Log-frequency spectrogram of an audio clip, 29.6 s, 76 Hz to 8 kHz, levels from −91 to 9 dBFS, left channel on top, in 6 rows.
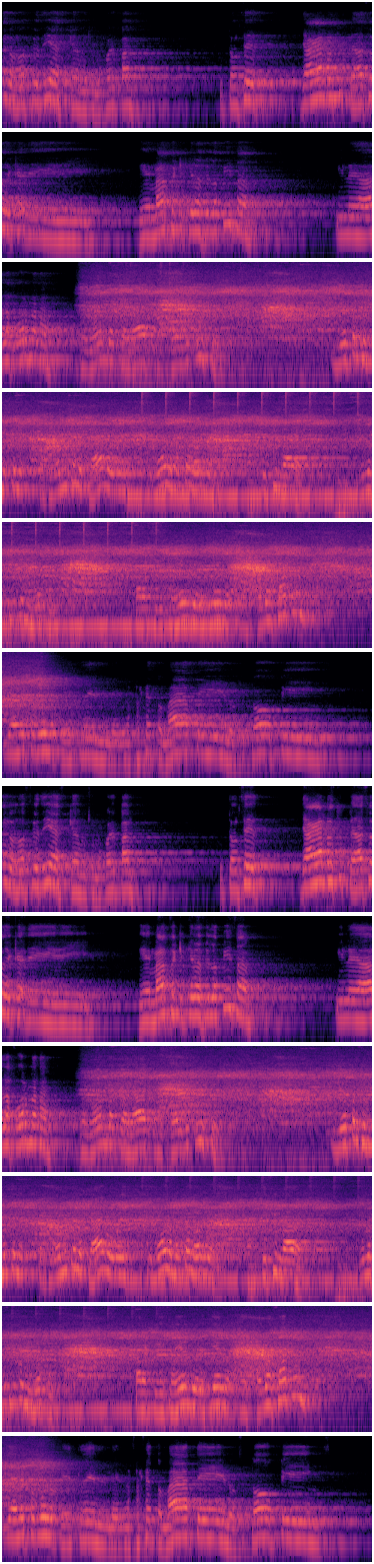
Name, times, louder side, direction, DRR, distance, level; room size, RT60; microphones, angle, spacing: voice 1, 0.0-1.8 2.9-3.5 4.0-6.1 6.8-8.3 9.4-10.6 10.9-12.8 14.3-17.8 18.1-18.9 19.6-20.5 21.5-23.9 24.7-28.9, right 4 dB, 65° right, 10 dB, 0.5 m, -31 dB
sound 1, 10.9-25.2, left 1 dB, 90° left, 2.8 m, -30 dB
sound 2, 16.5-22.8, left 6 dB, 45° left, 0.4 m, -39 dB
10.5 x 6.6 x 8.5 m, 2.7 s
head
